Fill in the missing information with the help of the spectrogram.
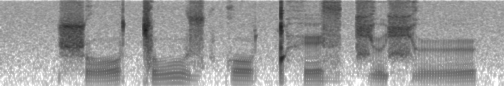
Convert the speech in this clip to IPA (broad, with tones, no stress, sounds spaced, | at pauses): ʂ oː˩˥ ǀ uː˧˥˧ z k o˧ ǃʰ e˧˥˧ z t͡ɕ ø˧ ɕ øː˩˥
